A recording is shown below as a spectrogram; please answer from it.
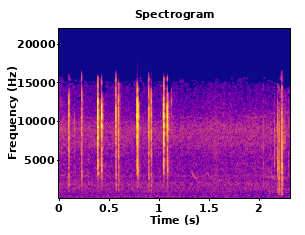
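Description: A quick run of small plastic clicks as the Pontiac Aztek's door-mounted power window switches are pressed, with no window motor running in response. The owner suspects a bad replacement switch.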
